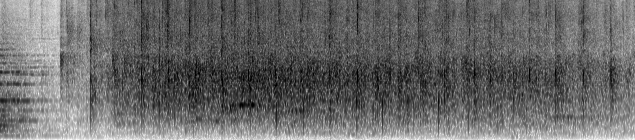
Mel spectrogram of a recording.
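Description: A band's held final chord dies away, then a large audience breaks into applause about a second in, clapping steadily for several seconds before tailing off near the end.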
